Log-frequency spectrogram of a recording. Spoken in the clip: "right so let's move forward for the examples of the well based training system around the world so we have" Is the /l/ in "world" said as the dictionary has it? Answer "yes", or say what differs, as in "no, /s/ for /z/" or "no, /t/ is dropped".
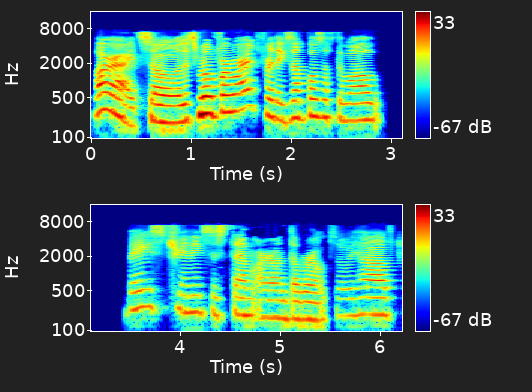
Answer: yes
